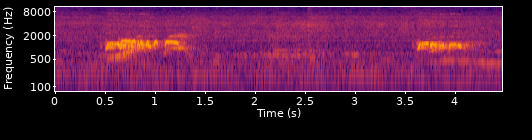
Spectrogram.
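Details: Zebra dove of local stock, described as loud with a long voice and used as a lure for other birds, delivers two short rattling coo phrases with a rising tail, separated by about three seconds of quiet hiss.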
